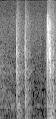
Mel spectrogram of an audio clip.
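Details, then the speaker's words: Electrolarynx (artificial larynx) used by laryngectomees, a Western Electric instrument run on two batteries and held flat against the neck: faint clicks, then a sudden loud, steady mechanical buzz as it switches on. "And this instrument is operated by two batteries and is called an electrol."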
